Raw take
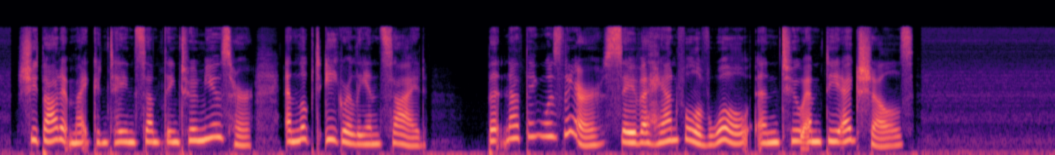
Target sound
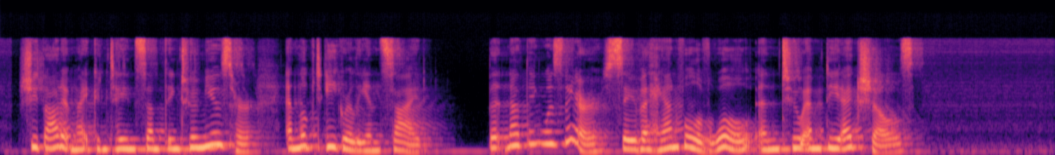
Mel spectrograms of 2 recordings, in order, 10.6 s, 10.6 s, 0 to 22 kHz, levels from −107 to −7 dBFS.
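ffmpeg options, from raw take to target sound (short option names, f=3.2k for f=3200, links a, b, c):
-filter_complex "[0:a]asplit=2[a][b];[b]aecho=0:1:73:0.106[c];[a][c]amix=inputs=2:normalize=0,asetrate=34006,aresample=44100,atempo=1.29684,bass=f=250:g=14,treble=f=4k:g=9,afreqshift=-79,asplit=2[d][e];[e]adelay=118,lowpass=f=4.4k:p=1,volume=-16.5dB,asplit=2[f][g];[g]adelay=118,lowpass=f=4.4k:p=1,volume=0.29,asplit=2[h][i];[i]adelay=118,lowpass=f=4.4k:p=1,volume=0.29[j];[f][h][j]amix=inputs=3:normalize=0[k];[d][k]amix=inputs=2:normalize=0,alimiter=limit=-16.5dB:level=0:latency=1:release=32,highpass=140,highshelf=f=7.6k:g=6,volume=-1dB"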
